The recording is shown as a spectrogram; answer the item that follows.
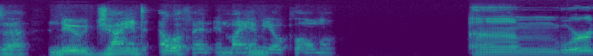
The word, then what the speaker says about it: Miami: And it's Miami, Oklahoma.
